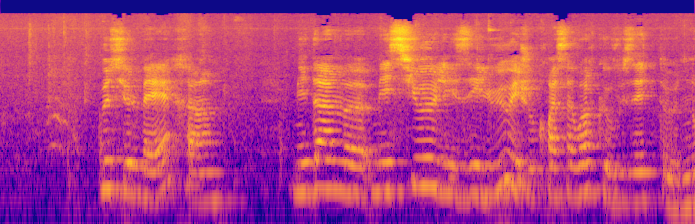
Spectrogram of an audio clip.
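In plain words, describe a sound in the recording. A young woman speaks calmly through a microphone and loudspeakers in a large hall.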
